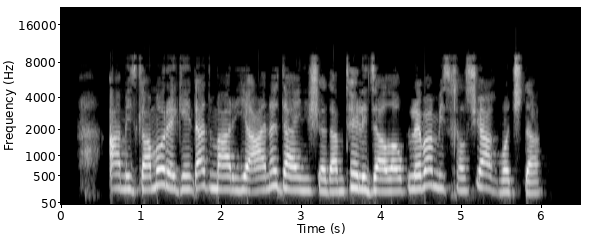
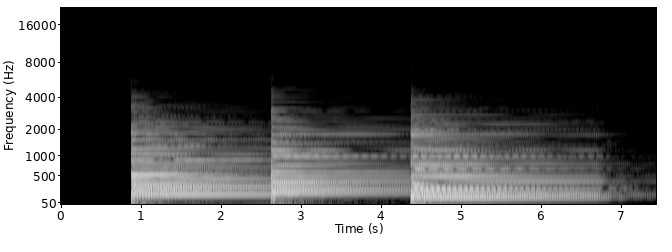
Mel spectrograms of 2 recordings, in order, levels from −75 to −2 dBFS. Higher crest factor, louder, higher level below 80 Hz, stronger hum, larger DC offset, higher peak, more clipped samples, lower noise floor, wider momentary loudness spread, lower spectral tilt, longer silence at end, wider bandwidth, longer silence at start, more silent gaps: second, 14 dB vs 20 dB; first, -13 LUFS vs -23 LUFS; second, -64 dBFS vs -48 dBFS; neither; neither; first, 0 dBFS vs -4 dBFS; neither; second, -33 dBFS vs -49 dBFS; second, 6 LU vs 13 LU; second, -2.5 dB/octave vs -11 dB/octave; about the same, 0.5 s vs 0.5 s; first, 9.6 kHz vs 5 kHz; second, 0.25 s vs 0.85 s; neither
